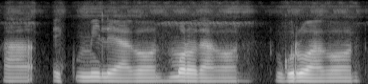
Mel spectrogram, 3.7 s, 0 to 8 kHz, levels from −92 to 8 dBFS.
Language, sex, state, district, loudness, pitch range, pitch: Chakma, male, Tripura, Dhalai, -19 LUFS, 125-130 Hz, 125 Hz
